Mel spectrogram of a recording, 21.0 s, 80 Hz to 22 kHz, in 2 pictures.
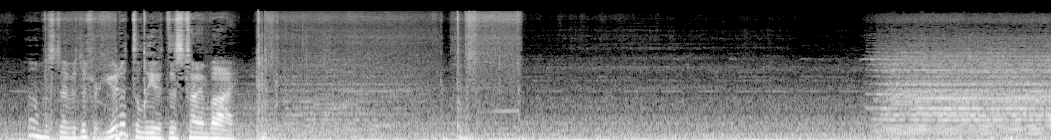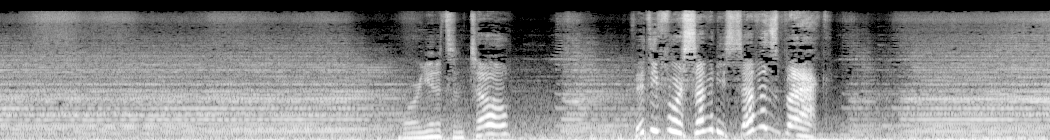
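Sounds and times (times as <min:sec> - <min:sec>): low steady rumble: 0:00.0 - 0:21.0
locomotive air horn: 0:02.9 - 0:04.0, 0:08.6 - 0:21.0.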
